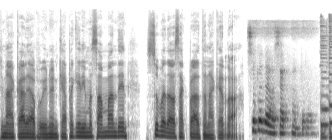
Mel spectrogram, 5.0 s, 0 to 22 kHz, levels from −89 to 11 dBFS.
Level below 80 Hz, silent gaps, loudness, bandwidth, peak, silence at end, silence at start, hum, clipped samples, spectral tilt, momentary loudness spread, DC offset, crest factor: -34 dBFS; 2.13-2.17 s, 3.65-3.70 s; -16 LUFS; 15 kHz; -2 dBFS; 0 s; 0 s; none; under 0.1%; -7.5 dB/octave; 8 LU; under 0.1%; 14 dB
